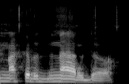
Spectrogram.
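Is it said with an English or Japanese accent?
Japanese. It is said with a Japanese accent.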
